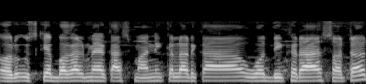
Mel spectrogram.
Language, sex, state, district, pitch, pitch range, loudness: Hindi, male, Bihar, West Champaran, 170 Hz, 165-175 Hz, -15 LUFS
